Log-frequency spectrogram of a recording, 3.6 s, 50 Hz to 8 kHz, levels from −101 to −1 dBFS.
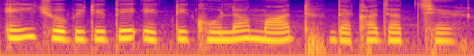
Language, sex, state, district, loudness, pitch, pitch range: Bengali, female, Assam, Kamrup Metropolitan, -15 LUFS, 235 Hz, 215-245 Hz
